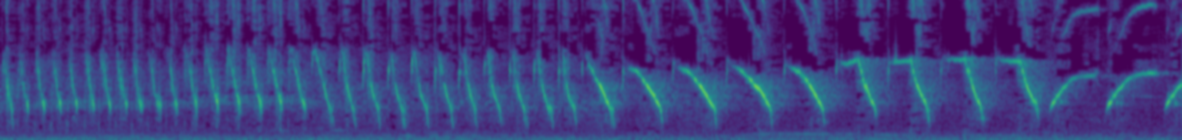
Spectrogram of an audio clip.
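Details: Canary (Serinus canaria), song.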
